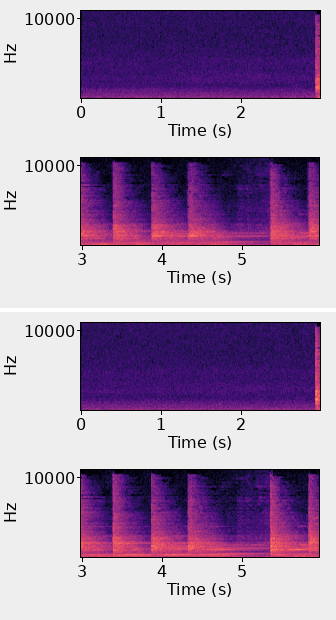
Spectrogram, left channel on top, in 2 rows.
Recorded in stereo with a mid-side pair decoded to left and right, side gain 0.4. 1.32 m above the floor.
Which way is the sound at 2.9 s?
60° right.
